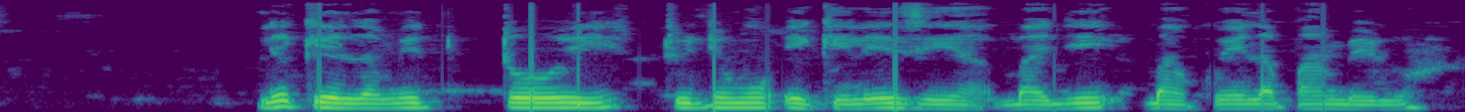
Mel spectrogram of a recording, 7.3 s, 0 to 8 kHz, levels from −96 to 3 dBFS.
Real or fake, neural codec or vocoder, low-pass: real; none; 7.2 kHz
